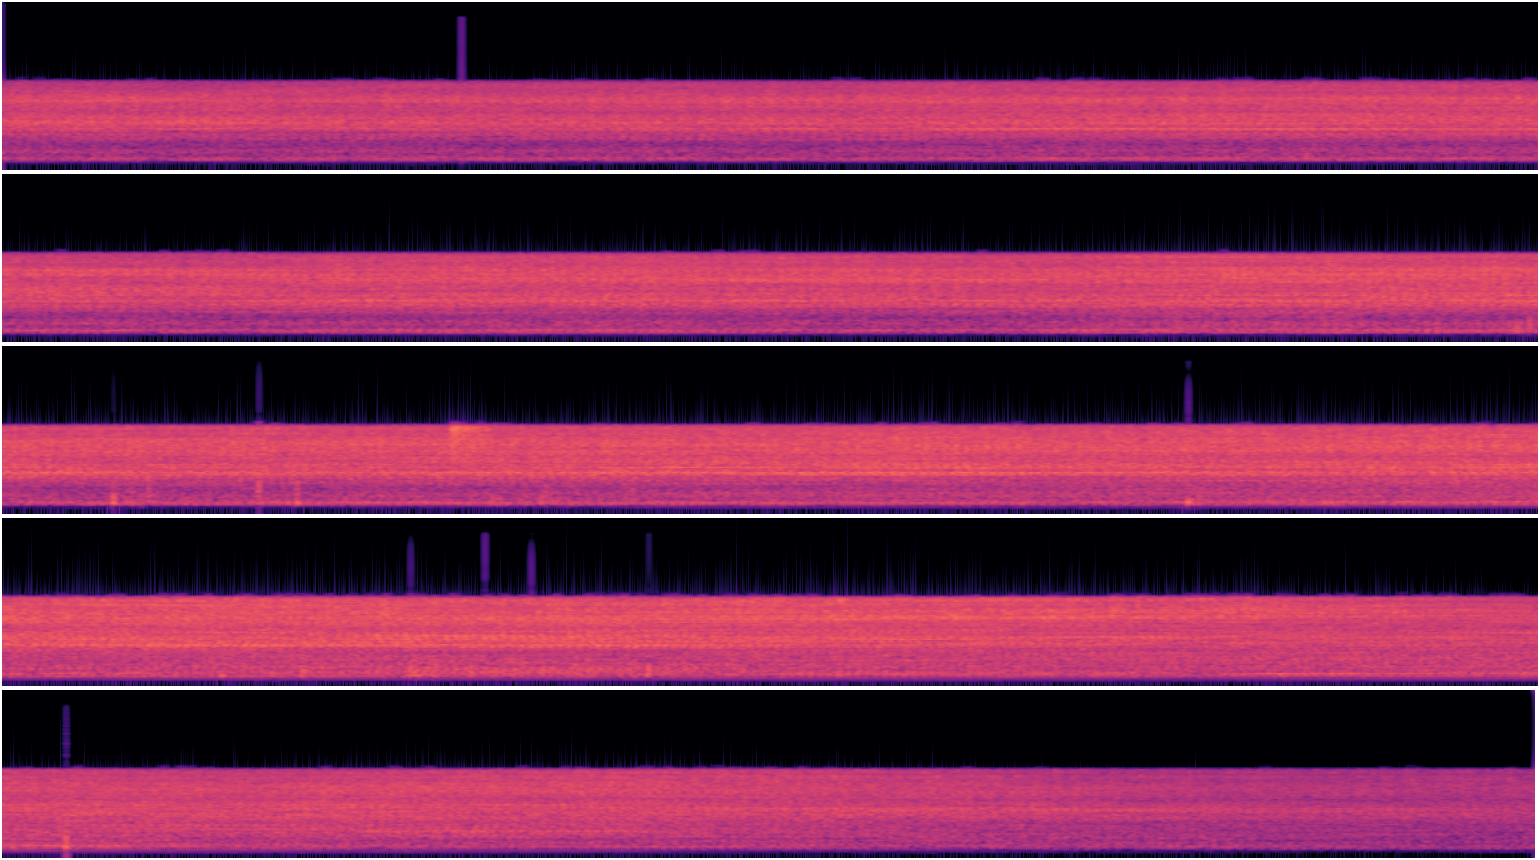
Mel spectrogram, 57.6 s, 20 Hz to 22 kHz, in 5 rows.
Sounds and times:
Vehicle: 0.0s - 57.5s.

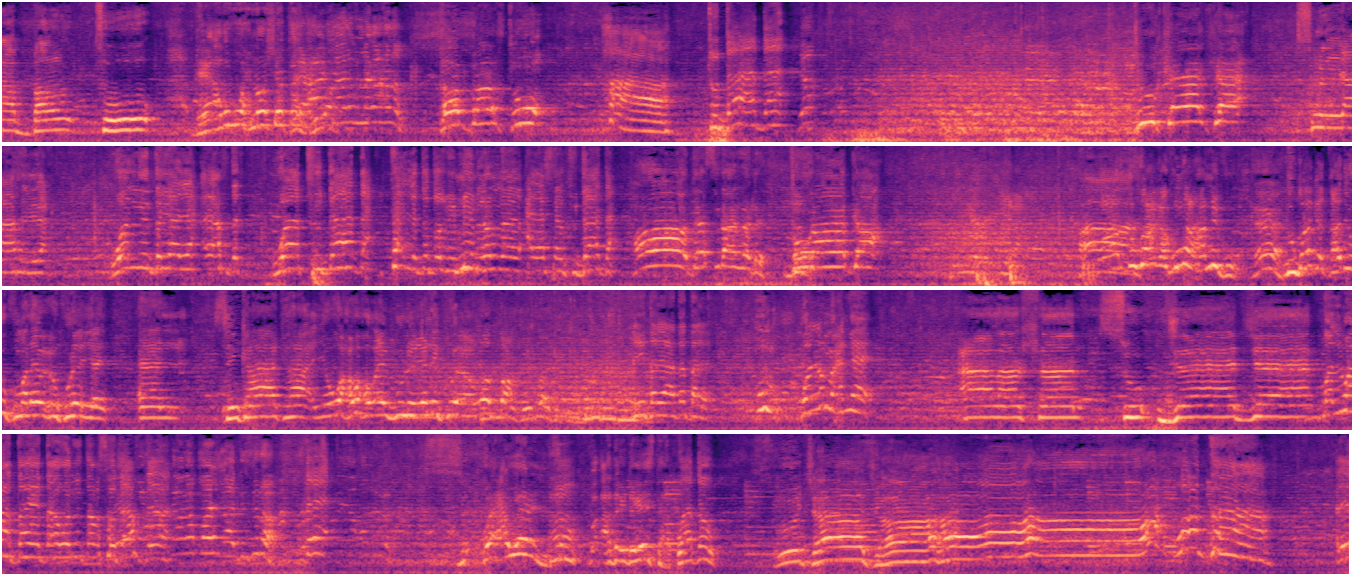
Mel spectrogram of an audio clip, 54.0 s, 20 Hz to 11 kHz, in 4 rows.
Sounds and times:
Inside, public space: 0.0s - 53.9s.

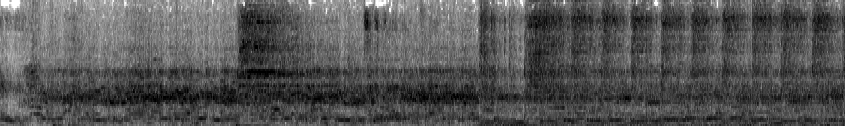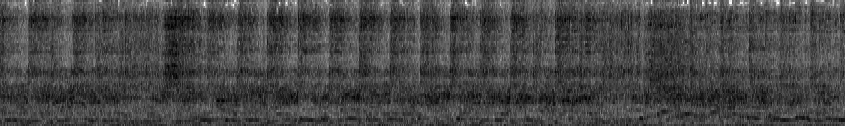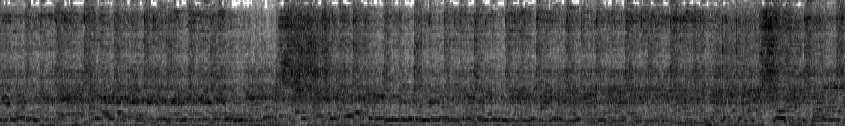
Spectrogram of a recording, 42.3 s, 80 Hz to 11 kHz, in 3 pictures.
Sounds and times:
Music: 0.0s - 42.2s.

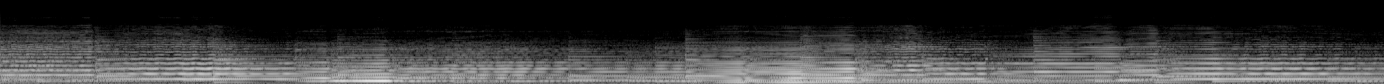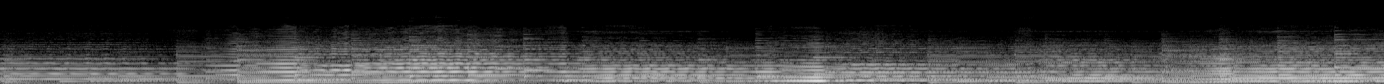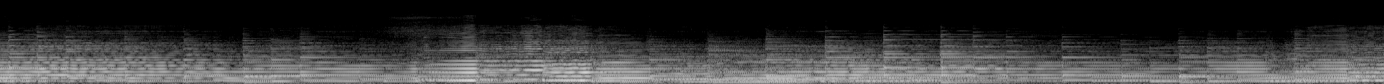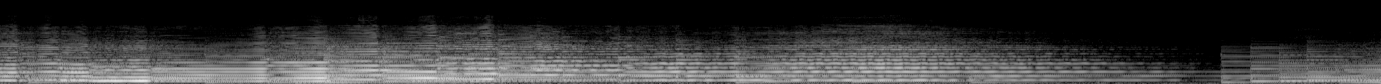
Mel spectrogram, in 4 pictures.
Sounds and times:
Cello: 0.0s - 55.3s.

